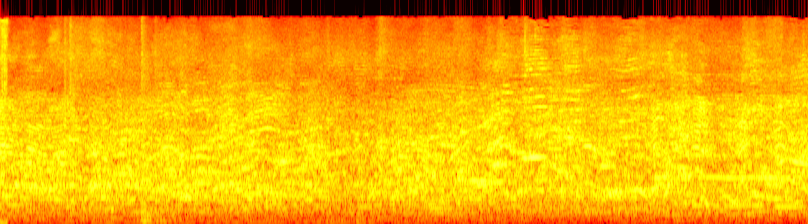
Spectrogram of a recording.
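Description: Loud crowd chatter: many voices talking and calling out at once, overlapping, while the dance music's bass has dropped out.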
